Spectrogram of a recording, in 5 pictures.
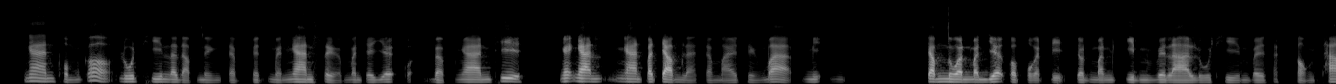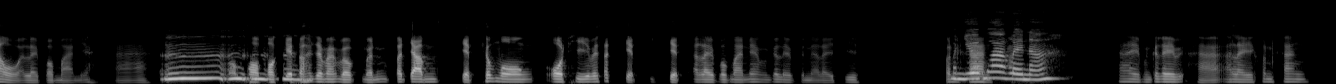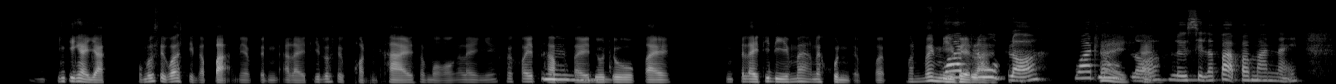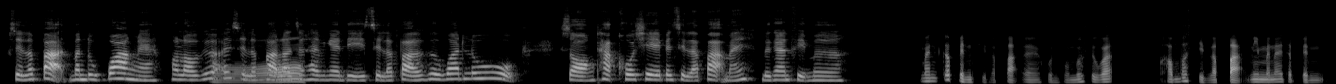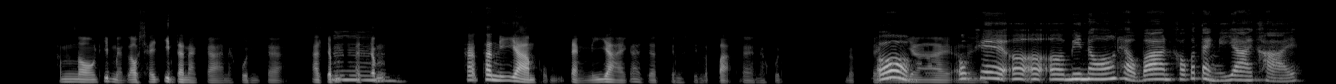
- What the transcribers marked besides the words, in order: laughing while speaking: "เวลา"
- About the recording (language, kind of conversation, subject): Thai, unstructured, ศิลปะช่วยให้เรารับมือกับความเครียดอย่างไร?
